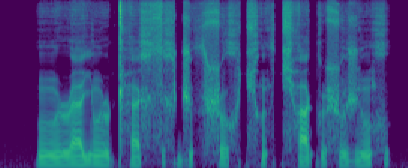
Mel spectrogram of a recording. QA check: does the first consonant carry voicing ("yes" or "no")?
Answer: yes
